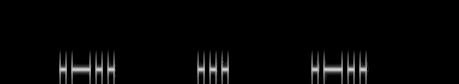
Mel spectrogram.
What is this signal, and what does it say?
Morse code, heard as a keyed tone, about 19 wpm, spaced as for 8 wpm, 700 Hz. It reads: LSL
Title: 100 Lesson 17e - Letter u - Three Characters 20wpm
